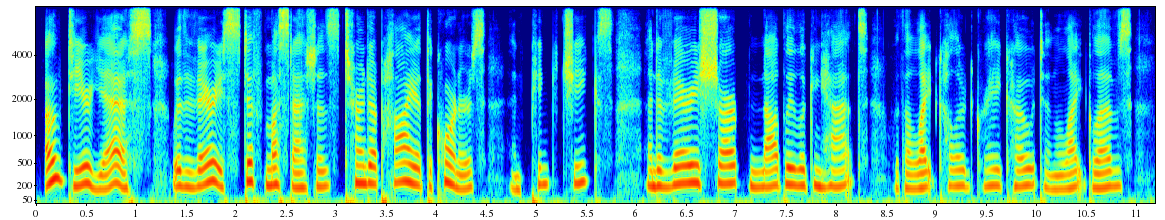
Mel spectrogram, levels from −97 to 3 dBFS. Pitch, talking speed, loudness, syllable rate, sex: 200 Hz, 170 wpm, -19 LUFS, 4.4 syllables/s, female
